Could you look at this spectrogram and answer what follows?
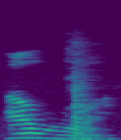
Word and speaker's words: Allah: Kapan lafaz Allah ini dibaca tebal ya? Lihat huruf sebelumnya. Kalau huruf sebelumnya berharakat fathah, maka dia tebal. Allah.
